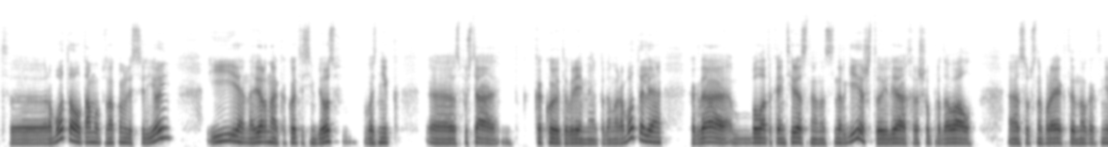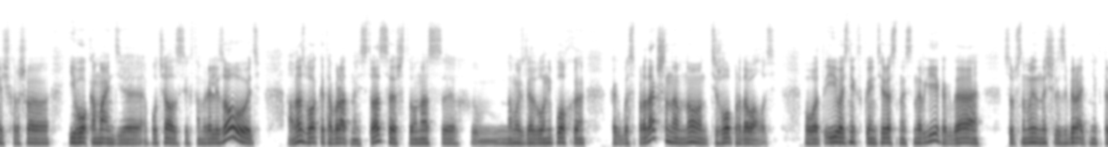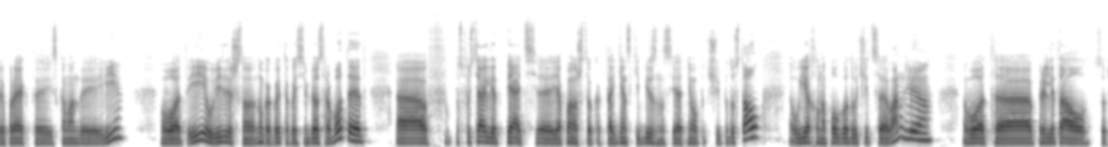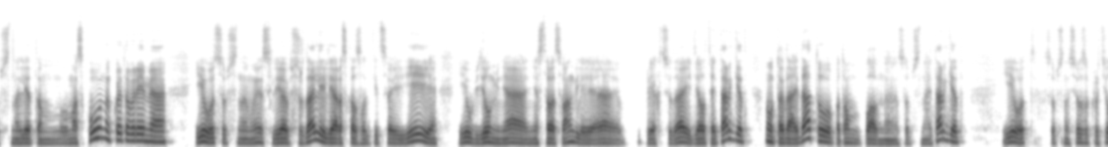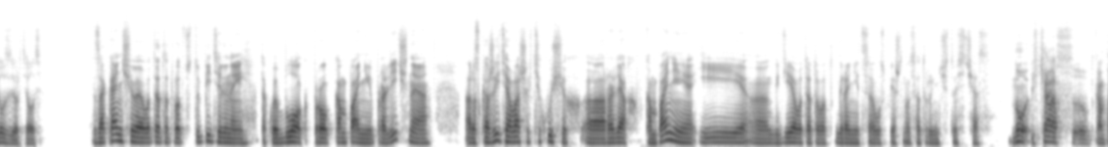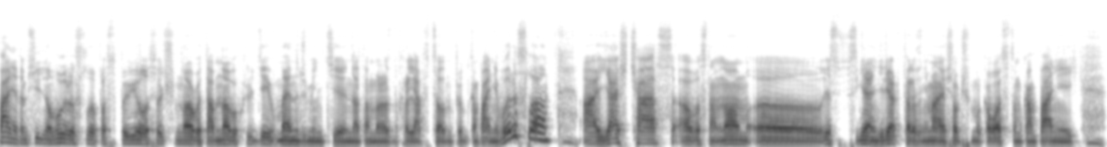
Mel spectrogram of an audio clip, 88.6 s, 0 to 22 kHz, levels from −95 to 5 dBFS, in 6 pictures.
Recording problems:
muffled; very; fading above 2 kHz

